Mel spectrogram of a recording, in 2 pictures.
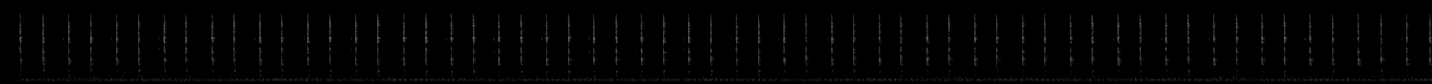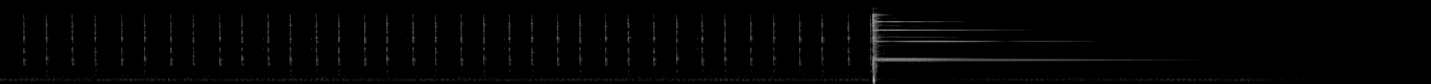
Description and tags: timer with ding
An egg timer with a bell ding at the end.
bell, ding, egg-timer, tick, ticking, timer, timer-bell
